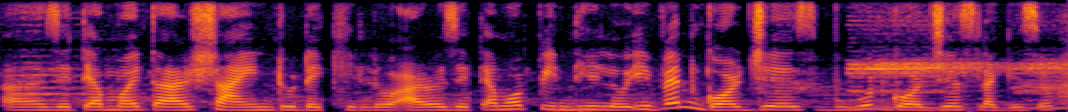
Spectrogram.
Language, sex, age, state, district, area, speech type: Assamese, female, 18-30, Assam, Kamrup Metropolitan, urban, spontaneous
